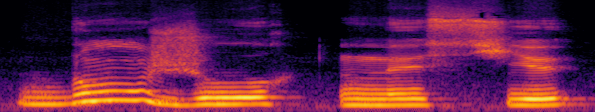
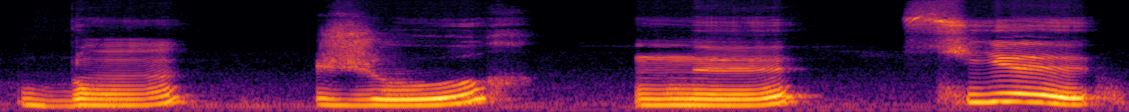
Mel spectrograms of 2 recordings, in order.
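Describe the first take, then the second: First: The phrase is spoken at normal pace. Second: The phrase is spoken very slowly. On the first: "at a normal pace" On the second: "very slowly"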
